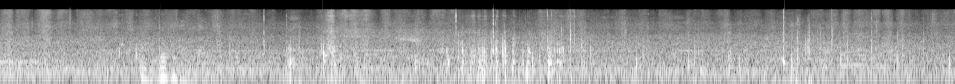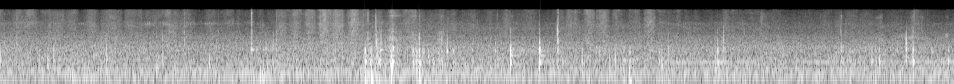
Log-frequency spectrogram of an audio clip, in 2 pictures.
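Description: A young man talks quietly close to the microphone.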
